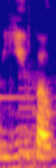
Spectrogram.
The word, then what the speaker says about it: Yupo: will you will also need a sheet of yupo paper let me show you this is the pad of yupo paper that i use um it's spelt y-u-p-o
